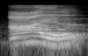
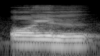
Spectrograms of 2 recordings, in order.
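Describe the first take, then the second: First: The vowel sounds like 'ar' as in car. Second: The vowel sounds like 'or' as in door. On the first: The speaker calls it wrong. "So it is not oil" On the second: The speaker calls it right. "it is oil"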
